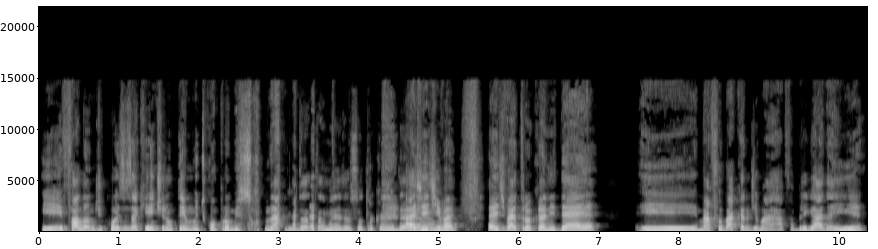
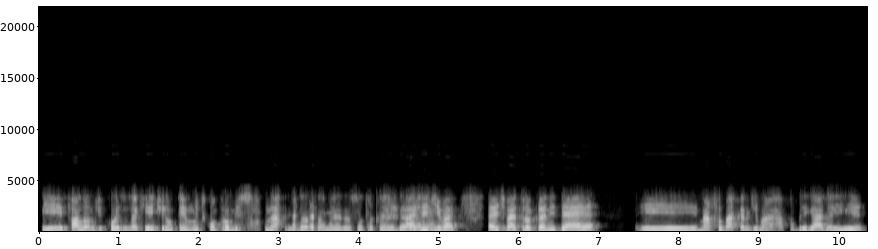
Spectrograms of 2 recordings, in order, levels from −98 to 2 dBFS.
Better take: first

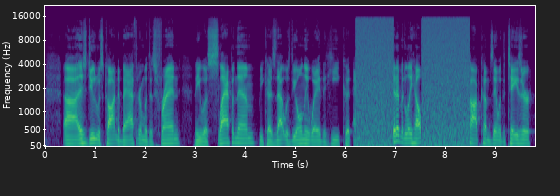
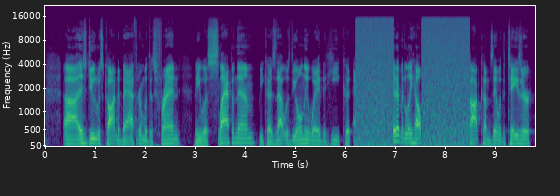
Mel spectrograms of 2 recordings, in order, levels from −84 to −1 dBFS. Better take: neither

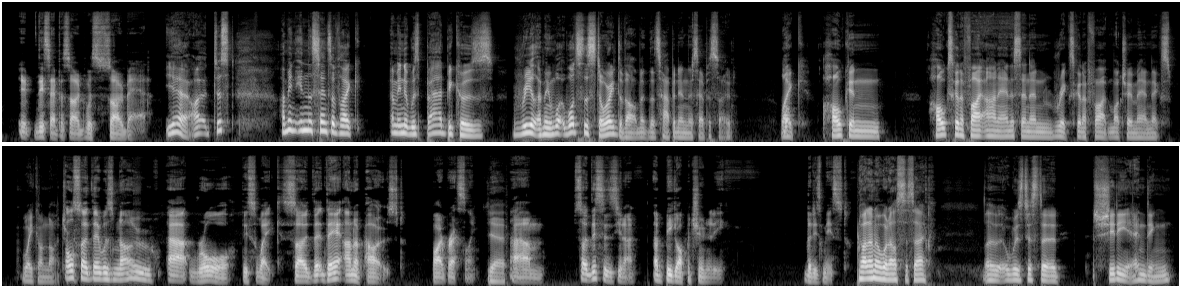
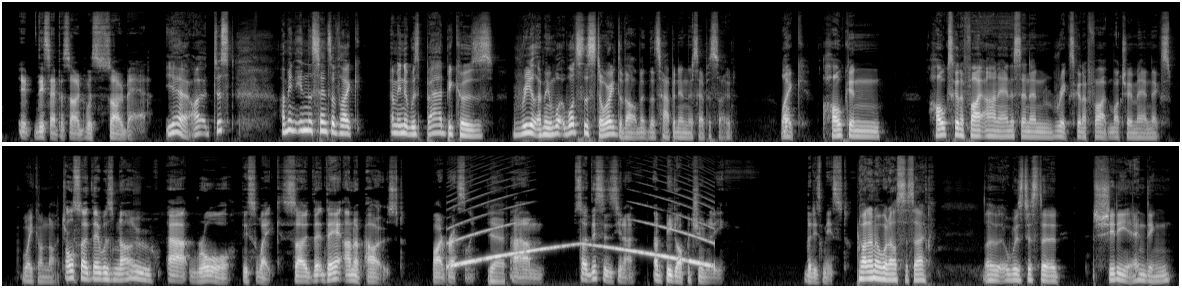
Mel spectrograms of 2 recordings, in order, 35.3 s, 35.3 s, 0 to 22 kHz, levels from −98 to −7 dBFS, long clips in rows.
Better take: first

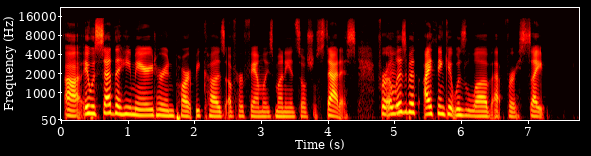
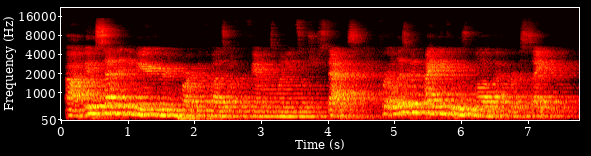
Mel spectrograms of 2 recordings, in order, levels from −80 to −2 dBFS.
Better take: first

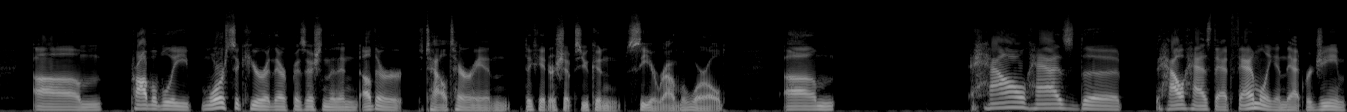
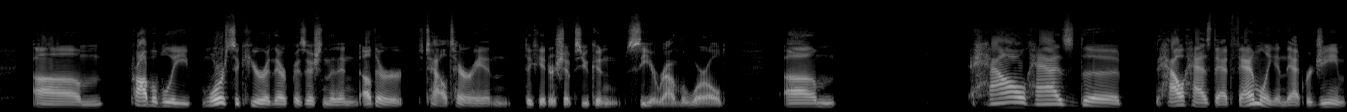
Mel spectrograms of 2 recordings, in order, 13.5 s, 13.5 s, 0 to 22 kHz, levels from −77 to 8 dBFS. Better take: first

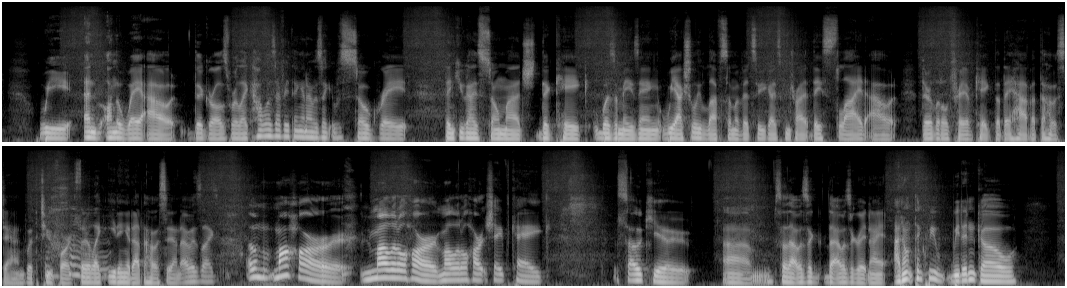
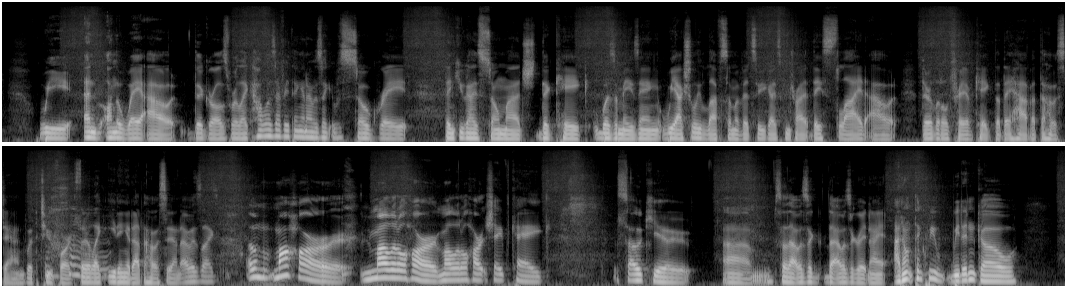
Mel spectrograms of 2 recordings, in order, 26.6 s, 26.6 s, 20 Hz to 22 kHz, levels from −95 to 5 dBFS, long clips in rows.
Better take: neither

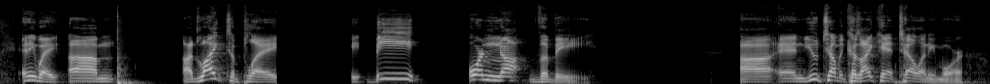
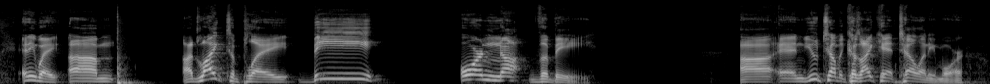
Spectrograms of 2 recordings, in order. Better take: second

